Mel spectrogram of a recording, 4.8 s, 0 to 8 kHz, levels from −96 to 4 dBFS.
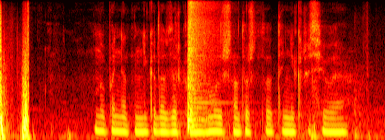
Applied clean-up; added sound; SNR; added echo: none; Snare drum; 4 dB; none.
